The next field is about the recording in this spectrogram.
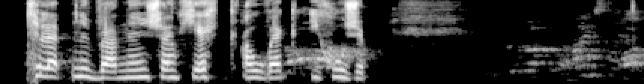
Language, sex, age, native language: Icelandic, male, 18-19, Polish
